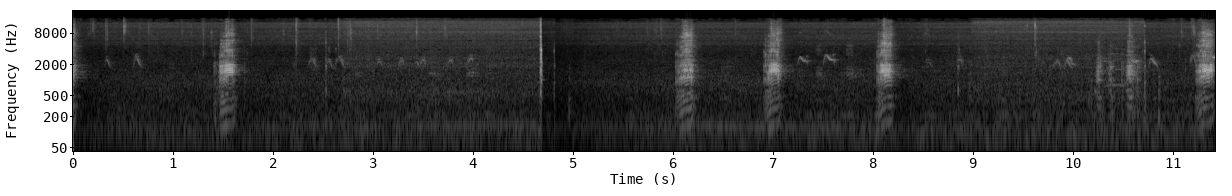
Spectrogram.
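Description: Ducklings peep softly.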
